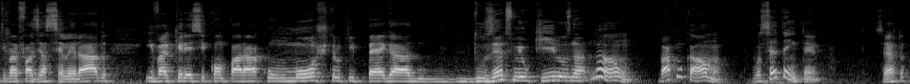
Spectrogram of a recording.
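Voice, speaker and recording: Brazilian man, English teacher on a live stream, slightly high voice, conversational, explains with lots of asides. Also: a little mellow, husky. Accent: Brazilian Portuguese. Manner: chatty, explanatory, many tag questions. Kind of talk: live online class.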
